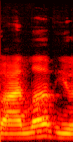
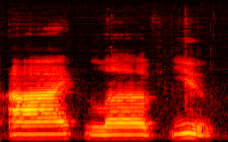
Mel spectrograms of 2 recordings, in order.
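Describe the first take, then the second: First: Said in the usual way. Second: Drawn-out "I love you" while signing it; very slow "I love you". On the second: Shown as a demonstration. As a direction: stretch "I love you" out slowly with the hands. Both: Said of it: "This is how people do".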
